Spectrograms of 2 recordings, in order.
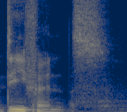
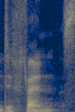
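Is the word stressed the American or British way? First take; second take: American; British. First: The word is stressed the American way. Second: The word is stressed the British way. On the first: "they say defense" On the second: "when Americans don't say defense"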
